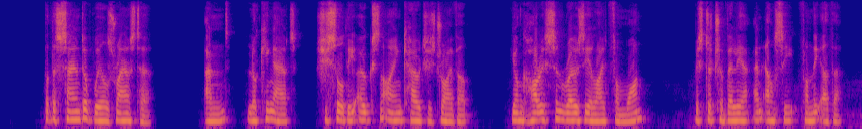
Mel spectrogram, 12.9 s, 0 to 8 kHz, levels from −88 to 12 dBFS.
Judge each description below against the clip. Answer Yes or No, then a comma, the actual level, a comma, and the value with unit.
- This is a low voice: Yes, low, 130 Hz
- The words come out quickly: No, average, 160 wpm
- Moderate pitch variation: No, narrow, 2.2 semitones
